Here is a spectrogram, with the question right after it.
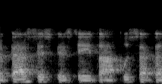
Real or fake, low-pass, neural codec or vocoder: real; 5.4 kHz; none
